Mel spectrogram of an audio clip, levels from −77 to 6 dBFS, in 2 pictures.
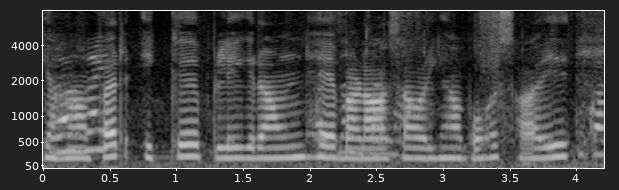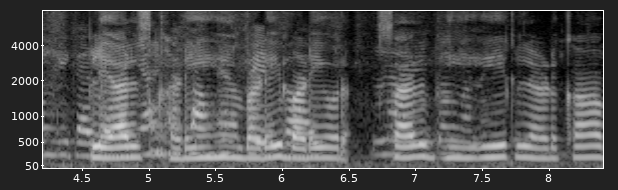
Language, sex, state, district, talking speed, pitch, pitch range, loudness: Hindi, female, Chhattisgarh, Raigarh, 150 wpm, 210 Hz, 200-220 Hz, -18 LUFS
